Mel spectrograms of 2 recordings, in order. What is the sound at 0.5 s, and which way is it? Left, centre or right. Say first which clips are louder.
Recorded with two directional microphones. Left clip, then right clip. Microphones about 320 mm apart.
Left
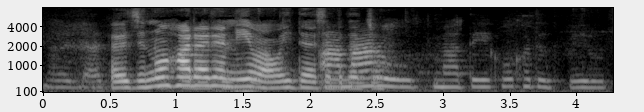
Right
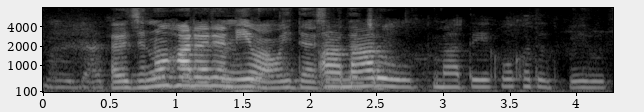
A woman's voice: left 5 dB; centre.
